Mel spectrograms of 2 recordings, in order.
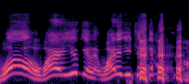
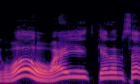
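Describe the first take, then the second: First: Very high, mocking wife voice; caricatured wife firing back, falsetto; imitating wife. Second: Higher-pitched mock defensiveness; imitated husband's protest, pitched up; retold defensive husband. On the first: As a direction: squeak out her indignant side of the spat. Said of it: "And she's like". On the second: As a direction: act out your own startled side of a spat. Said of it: "'Cause I'll be like".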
